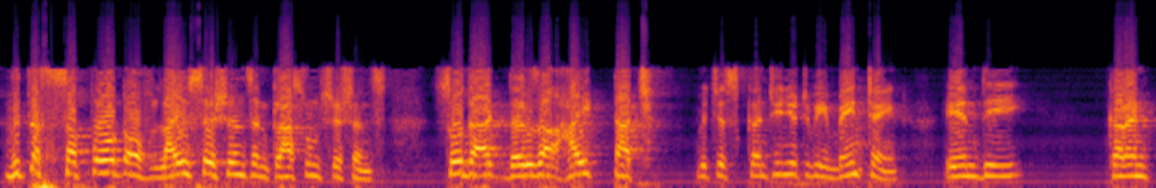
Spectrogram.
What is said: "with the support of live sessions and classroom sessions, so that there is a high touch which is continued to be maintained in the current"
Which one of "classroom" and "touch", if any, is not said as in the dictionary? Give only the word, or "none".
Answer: none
